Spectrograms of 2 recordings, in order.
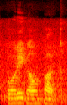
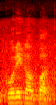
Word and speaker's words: Koregaon Park: Today's video would be about top five railway stations near Cory Park. Cory Park is spent as K O R E G A O N Park. Cora Park.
